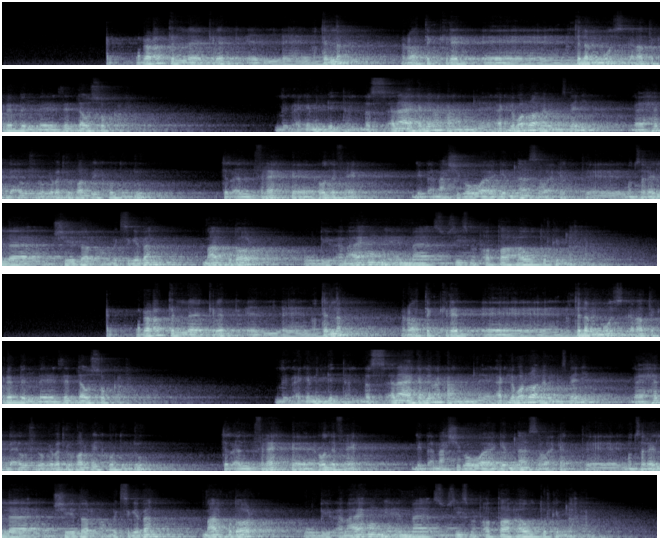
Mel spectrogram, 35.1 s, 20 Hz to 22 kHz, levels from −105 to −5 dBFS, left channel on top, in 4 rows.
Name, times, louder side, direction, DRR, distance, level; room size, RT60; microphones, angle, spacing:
voice 1, 1.8-4.6 5.3-10.4 12.4-16.7 17.2-19.5 20.5-22.3 23.0-28.5 29.0-29.8 30.3-32.1 32.4-34.2, right 1 dB, 15° right, 3 dB, 0.5 m, -31 dB
12.0 x 6.0 x 3.7 m, 2.8 s
head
